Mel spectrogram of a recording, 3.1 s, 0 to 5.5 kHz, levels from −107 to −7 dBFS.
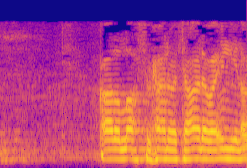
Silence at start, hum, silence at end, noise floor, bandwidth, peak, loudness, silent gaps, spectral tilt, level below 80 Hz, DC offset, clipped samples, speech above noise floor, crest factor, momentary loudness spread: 0 s; none; 0 s; -41 dBFS; 4 kHz; -4 dBFS; -17 LUFS; none; -12.5 dB/octave; -62 dBFS; under 0.1%; under 0.1%; 25 dB; 14 dB; 12 LU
